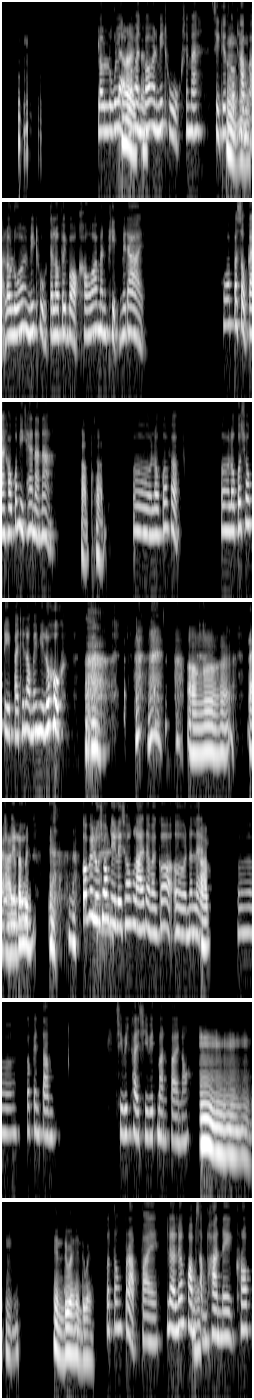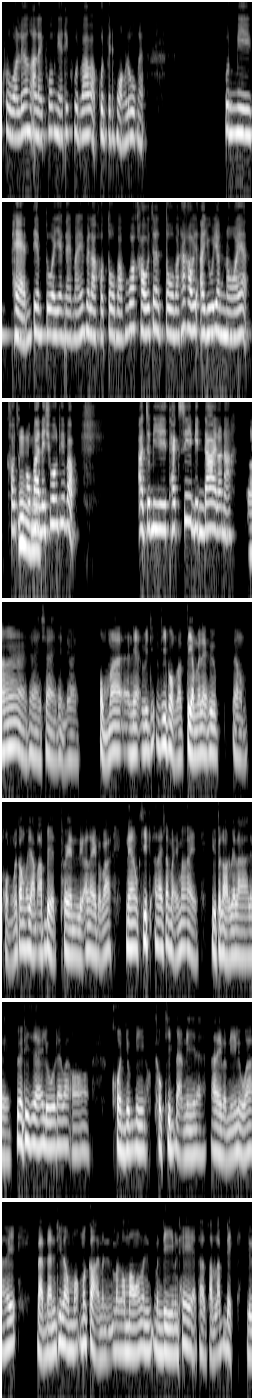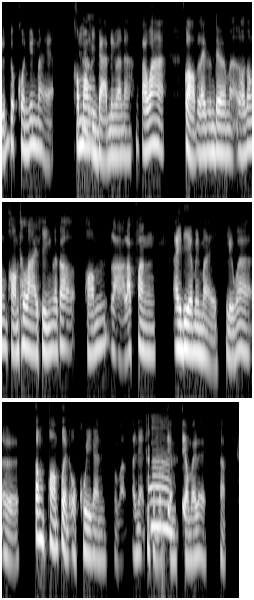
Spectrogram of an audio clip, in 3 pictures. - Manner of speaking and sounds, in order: other background noise; chuckle; laughing while speaking: "ลูก"; chuckle; chuckle; tapping
- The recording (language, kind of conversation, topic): Thai, unstructured, คุณคิดว่าการขอความช่วยเหลือเป็นเรื่องอ่อนแอไหม?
